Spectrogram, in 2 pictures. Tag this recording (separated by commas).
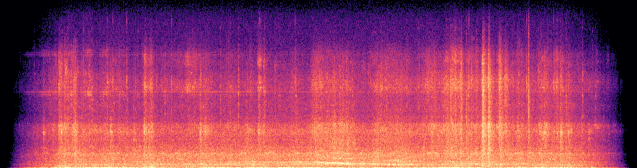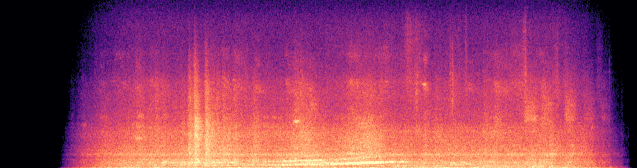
Vehicle, Rail transport, Train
